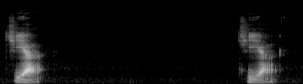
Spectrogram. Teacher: Because we have a mid-consonant, j, followed by a live syllable, and remember diphthongs are considered live syllables, so it'd be a low tone.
